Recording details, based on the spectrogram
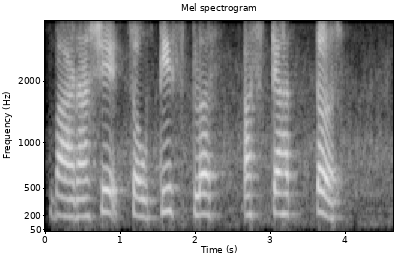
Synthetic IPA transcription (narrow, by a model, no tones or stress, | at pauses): baɾaɕet͡səwt̪iːspləs | əst̪jaɦət̪ːəɾ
